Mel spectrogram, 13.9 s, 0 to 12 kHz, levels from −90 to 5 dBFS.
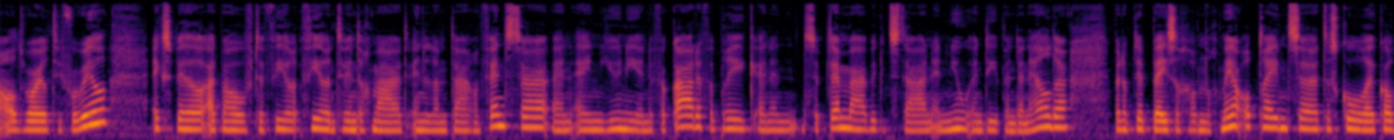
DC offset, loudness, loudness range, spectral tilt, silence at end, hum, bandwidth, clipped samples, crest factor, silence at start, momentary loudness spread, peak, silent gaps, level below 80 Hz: under 0.1%; -29 LUFS; 3 LU; -5 dB/octave; 0 s; none; 11.5 kHz; under 0.1%; 20 dB; 0 s; 8 LU; -10 dBFS; none; -64 dBFS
